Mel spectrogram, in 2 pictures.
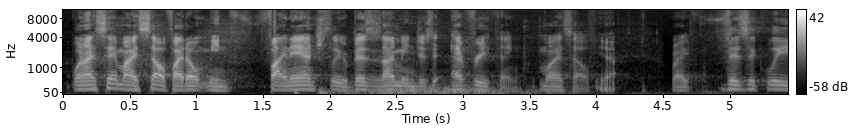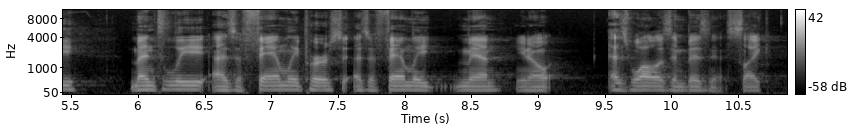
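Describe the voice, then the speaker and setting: Speaking a little fast with few pauses, a young man from the United States hosts a casual chat, his fairly low voice keeping a fairly even intonation. He's a podcast host and new real estate agent based in Portugal, and he talks earnestly, thinking aloud with lots of fillers.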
